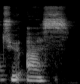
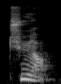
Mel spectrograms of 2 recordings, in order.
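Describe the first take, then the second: First: The final s of as is sounded. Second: The final s of as is silent. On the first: The speaker calls it wrong. "le S n'est pas prononcé. On ne dit pas" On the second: The speaker calls it right. "le S de A n'est pas prononcé. On dit"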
